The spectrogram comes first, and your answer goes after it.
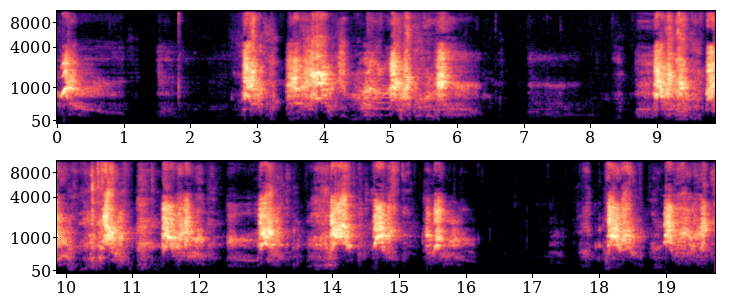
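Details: A Georgian Shepherd Dog puppy and its mother fight, giving bursts of deep, rough barks mixed with growls, with brief pauses between.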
